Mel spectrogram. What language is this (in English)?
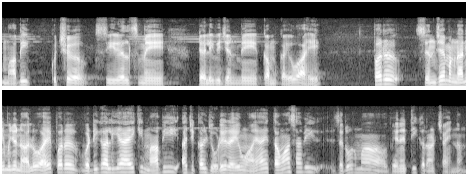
Sindhi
